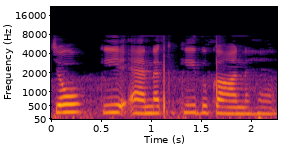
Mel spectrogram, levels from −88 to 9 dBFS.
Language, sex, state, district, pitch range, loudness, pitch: Hindi, female, Punjab, Pathankot, 230-265 Hz, -18 LUFS, 240 Hz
